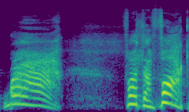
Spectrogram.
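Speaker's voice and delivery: high-pitched startled outburst; outraged puppet. Acted. Puppet released from the cooler, high outraged cry. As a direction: burst out high and indignant.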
